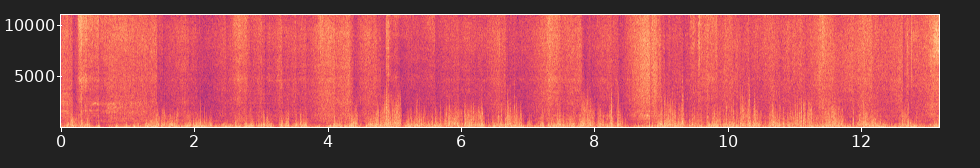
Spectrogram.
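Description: Wind buffeting the microphone: a loud, uneven low rumble that rises and falls throughout.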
